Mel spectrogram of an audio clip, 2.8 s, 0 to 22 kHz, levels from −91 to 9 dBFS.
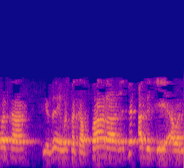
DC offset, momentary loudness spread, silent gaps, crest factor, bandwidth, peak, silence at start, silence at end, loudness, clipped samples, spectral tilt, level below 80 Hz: under 0.1%; 9 LU; none; 16 dB; 4 kHz; -2 dBFS; 0 s; 0 s; -19 LUFS; under 0.1%; -8.5 dB/octave; -64 dBFS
